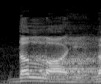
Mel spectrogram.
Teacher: اور یہاں دیکھیں عند اللہ، نون ساکن کے بعد دال آیا ہے، دال حروف اخفا میں سے ہے، اخفا والا غنہ ہوگا۔ داللہ، لفظ اللہ سے پہلے زبر آیا ہے تو لفظ اللہ کو موٹا پڑھا جائے گا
